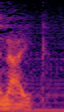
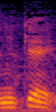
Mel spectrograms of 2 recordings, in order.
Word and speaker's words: Nike: Niqué quiere decir victoria, y no se dice Nike, se dice Niqué, y por eso se llaman así las zapatillas.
